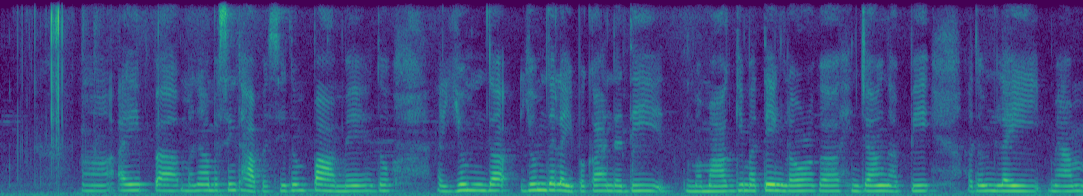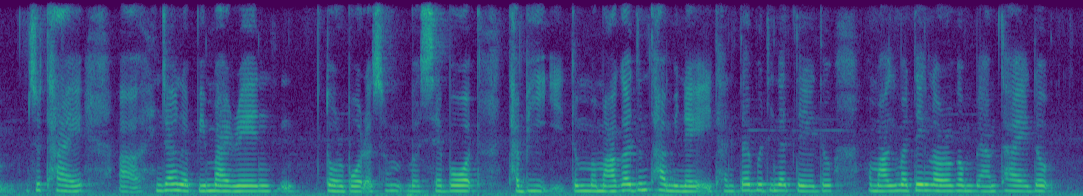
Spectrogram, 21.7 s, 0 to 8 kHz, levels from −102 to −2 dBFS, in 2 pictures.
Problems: constant background noise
